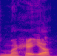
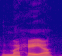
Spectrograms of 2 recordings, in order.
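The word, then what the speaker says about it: Mexia: these places too badly i can pronounce mahaya which is spelled m-e-x-i-a pronounced mahea in july there was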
